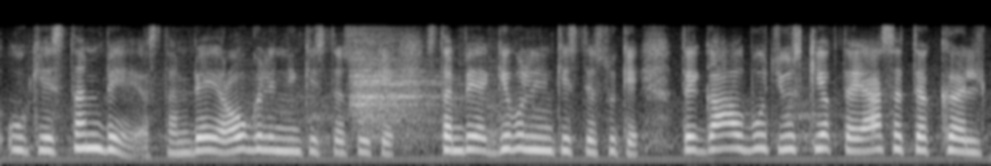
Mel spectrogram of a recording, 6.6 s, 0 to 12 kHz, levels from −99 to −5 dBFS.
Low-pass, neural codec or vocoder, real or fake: 7.2 kHz; none; real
